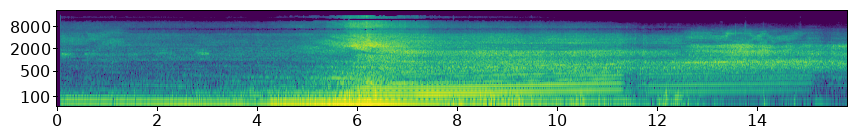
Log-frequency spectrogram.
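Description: Wind rumbling on the microphone of a moving road bike, with a motor vehicle's engine drone building up and loudest about six seconds in. The engine holds a near-steady pitch, breaks off briefly about eleven seconds in, and fades toward the end.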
